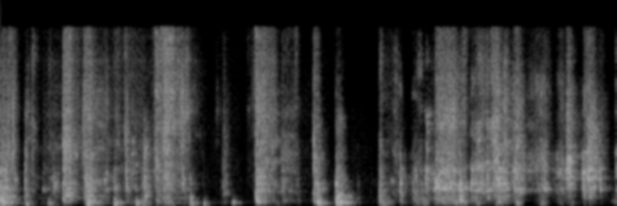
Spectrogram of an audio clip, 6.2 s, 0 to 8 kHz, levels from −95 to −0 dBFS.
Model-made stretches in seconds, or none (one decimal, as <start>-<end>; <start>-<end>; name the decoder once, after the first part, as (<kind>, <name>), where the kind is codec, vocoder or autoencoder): 0.0-6.2 (codec, DAC)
